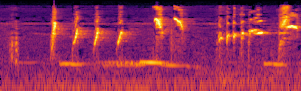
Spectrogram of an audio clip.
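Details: Greater green leafbird, a champion contest bird imitating a lovebird: sharp downslurred chirps over a faint low steady whistle, followed by piercing high squeaks and a rapid trilled phrase.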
